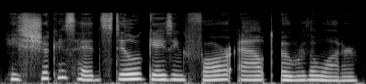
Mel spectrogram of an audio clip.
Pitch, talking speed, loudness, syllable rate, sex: 215 Hz, 180 wpm, -17 LUFS, 4.1 syllables/s, female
